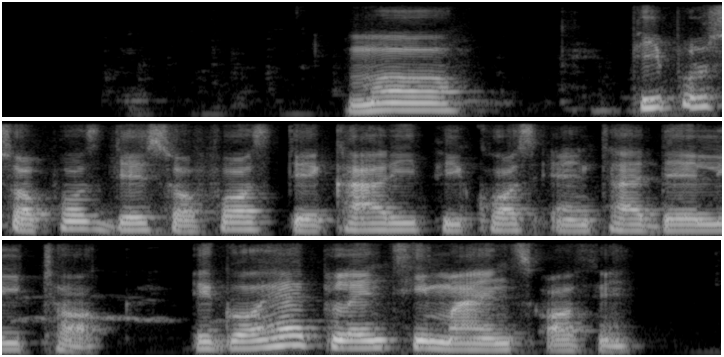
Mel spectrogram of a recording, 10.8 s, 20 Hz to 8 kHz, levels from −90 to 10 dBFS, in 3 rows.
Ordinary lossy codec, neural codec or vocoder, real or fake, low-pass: AAC, 48 kbps; none; real; 7.2 kHz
